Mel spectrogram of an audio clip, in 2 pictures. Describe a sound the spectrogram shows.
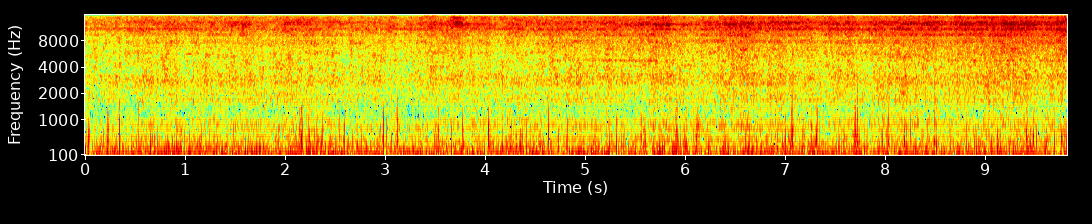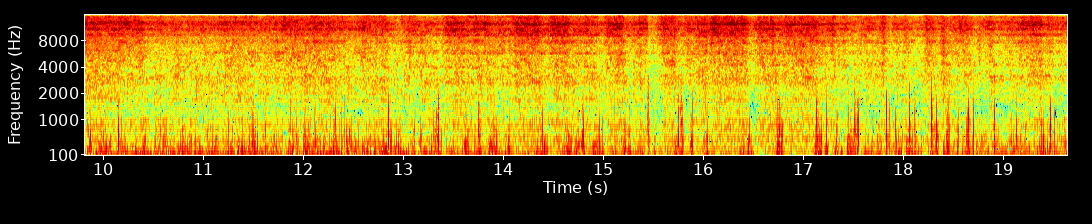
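Wind rushes loudly past, as heard while riding outdoors.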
